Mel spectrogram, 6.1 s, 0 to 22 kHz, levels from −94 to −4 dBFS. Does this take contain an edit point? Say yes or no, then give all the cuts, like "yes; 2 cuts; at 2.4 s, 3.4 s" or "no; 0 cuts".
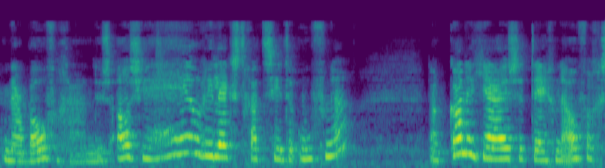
no; 0 cuts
